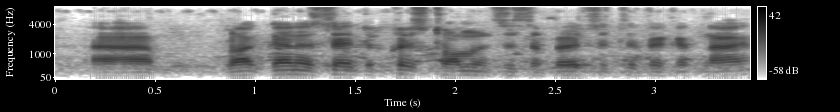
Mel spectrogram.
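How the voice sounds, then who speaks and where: Noticeable background noise runs beneath a man speaking at a fairly high pitch. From Central Australia, Alice Springs. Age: 50s. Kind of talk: storytelling and advocacy talk.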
